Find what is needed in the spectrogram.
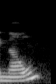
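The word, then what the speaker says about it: nous: nu even i can play with no because n o u s is the spelling and s we don't pronounce so even i can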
